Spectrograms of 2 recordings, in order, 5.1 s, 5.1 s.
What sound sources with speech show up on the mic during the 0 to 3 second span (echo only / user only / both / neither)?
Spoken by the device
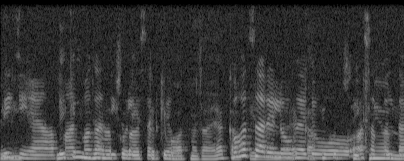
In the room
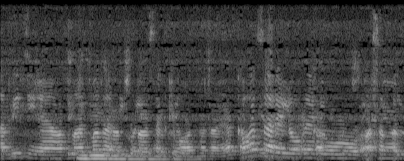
both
